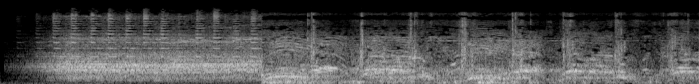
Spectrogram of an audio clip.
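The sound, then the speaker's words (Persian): A street protest crowd marching in Minsk, Belarus, roars and chants loudly, a massed wall of voices swelling into rhythmic, repeated shouted bursts. “ابتدای گزارش صدای تظاهرات را می‌شنوید”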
